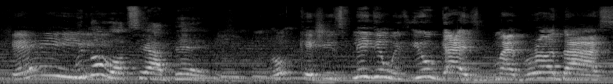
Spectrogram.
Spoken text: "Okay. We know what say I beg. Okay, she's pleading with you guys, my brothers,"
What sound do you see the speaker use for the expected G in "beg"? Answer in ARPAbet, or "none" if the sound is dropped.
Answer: none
